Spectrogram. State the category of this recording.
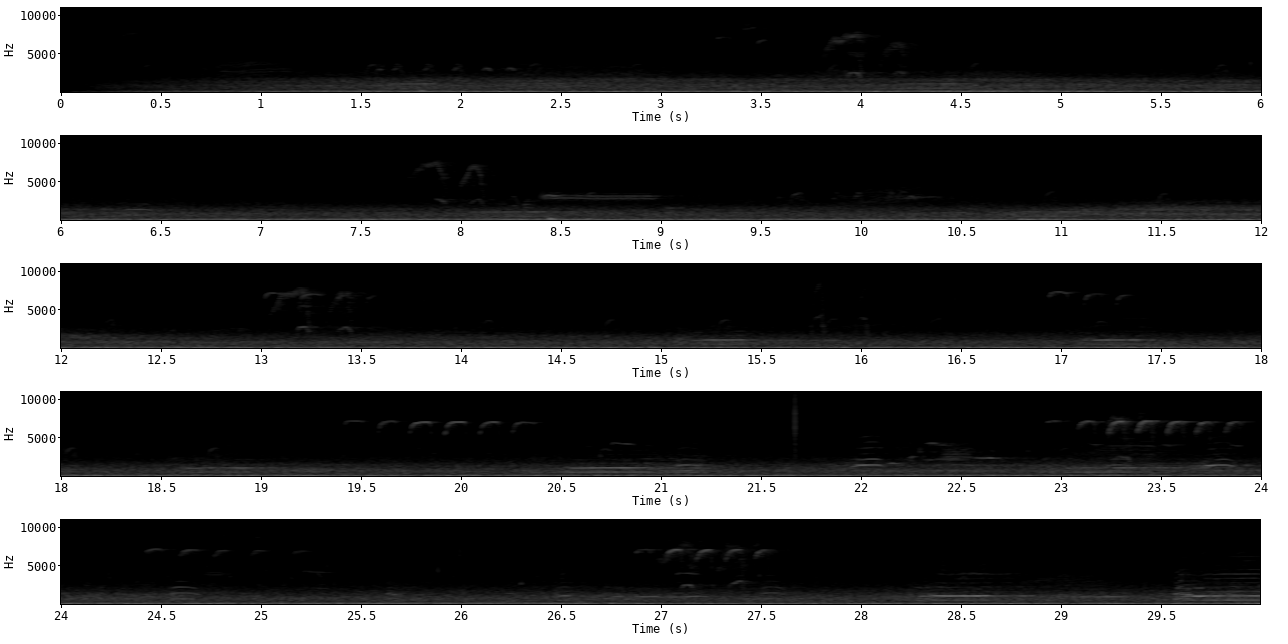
Soundscapes > Nature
